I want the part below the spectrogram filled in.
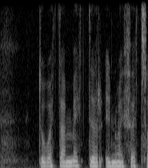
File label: "meidr", welsh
